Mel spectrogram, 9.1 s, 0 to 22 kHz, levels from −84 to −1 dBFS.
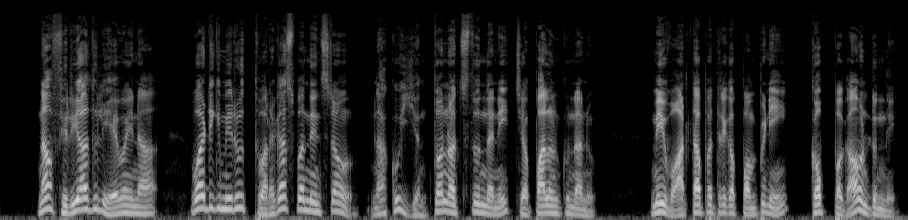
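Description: No technical faults are audible.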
